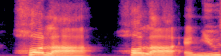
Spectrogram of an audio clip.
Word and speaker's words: hola: why i didn't say hola hola and you said what the the ace or the h is silent in spanish it's a silent letter so we never pronounce it okay everybody pronto hasta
